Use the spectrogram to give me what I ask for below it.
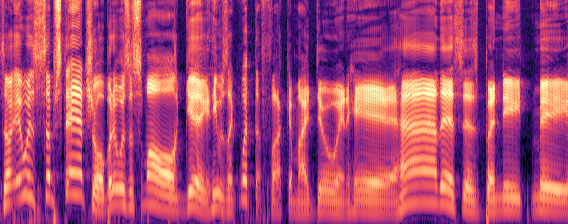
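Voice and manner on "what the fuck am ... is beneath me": slow, drawn-out delivery. Retelling what a comedian said on stage: imitating the Dice. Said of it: "you're the Dice".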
